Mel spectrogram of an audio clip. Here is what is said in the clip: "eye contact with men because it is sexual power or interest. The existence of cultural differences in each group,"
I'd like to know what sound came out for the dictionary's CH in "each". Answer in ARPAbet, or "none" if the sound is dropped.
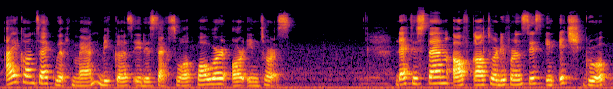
CH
